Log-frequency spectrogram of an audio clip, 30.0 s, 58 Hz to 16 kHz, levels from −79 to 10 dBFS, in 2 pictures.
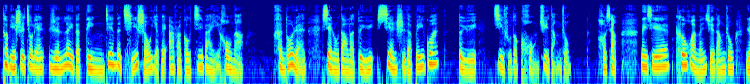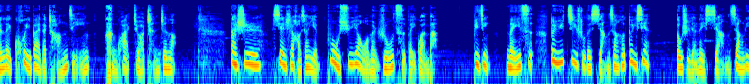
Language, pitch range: Chinese, 155-215 Hz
